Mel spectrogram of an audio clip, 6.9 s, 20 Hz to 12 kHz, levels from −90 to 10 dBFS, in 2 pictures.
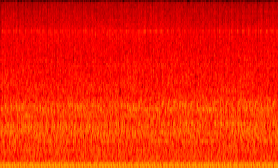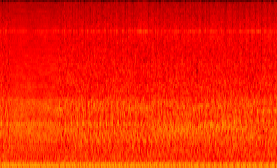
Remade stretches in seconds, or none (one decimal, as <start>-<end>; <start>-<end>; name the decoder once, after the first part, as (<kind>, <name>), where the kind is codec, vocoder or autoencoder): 3.6-4.2 (vocoder, Vocos)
